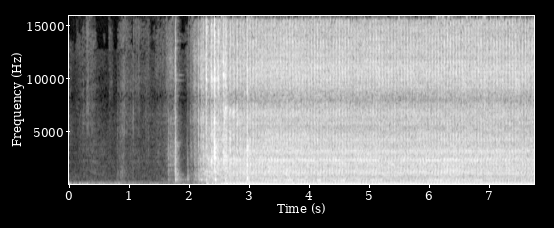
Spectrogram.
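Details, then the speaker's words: Honda FRC 800 rototiller after service with carburetor tune-up kit, fresh oil, idle speed and carb tuning lowered: starts after a couple of cranks and settles to a steady even low idle, no misses, knocks or leaks. "So I think it runs good now. I verified the oil level. Everything's good, still no leaks, fuel or oil or otherwise."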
